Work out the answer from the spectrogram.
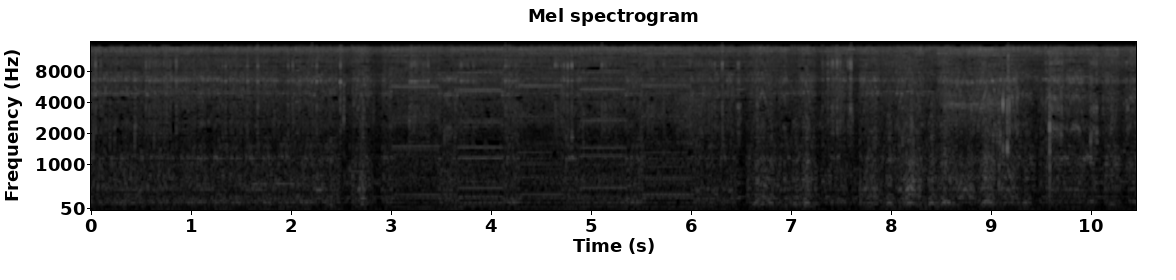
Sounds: printer

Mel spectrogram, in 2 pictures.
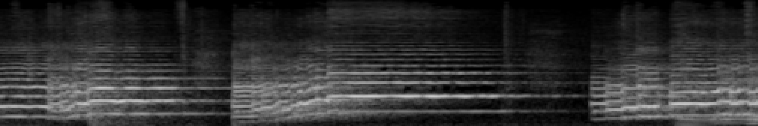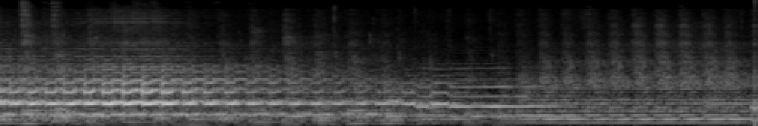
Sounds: playing bassoon

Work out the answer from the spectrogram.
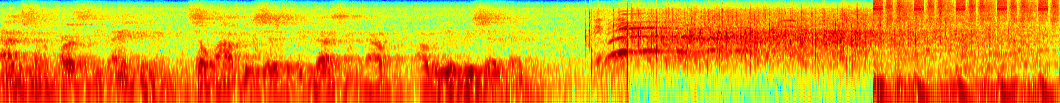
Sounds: music
applause
speech

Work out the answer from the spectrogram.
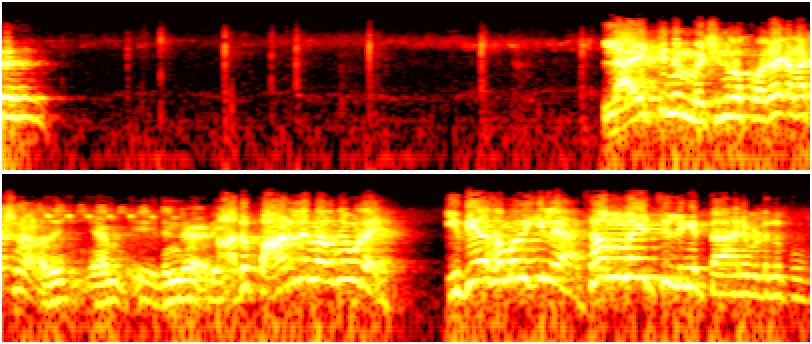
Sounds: speech
outside, rural or natural

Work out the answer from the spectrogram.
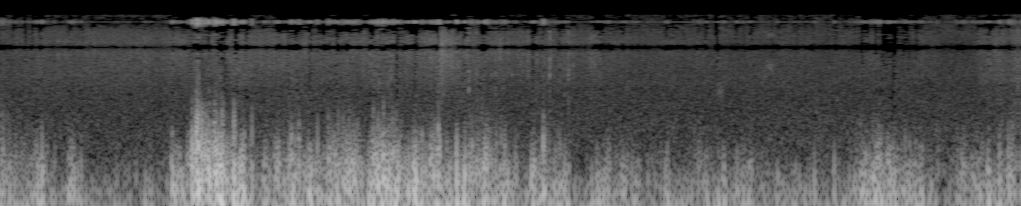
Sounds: outside, rural or natural

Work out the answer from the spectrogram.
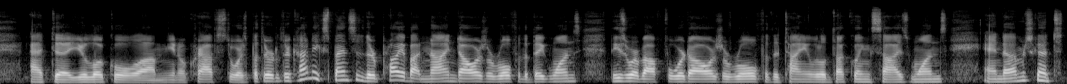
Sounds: speech

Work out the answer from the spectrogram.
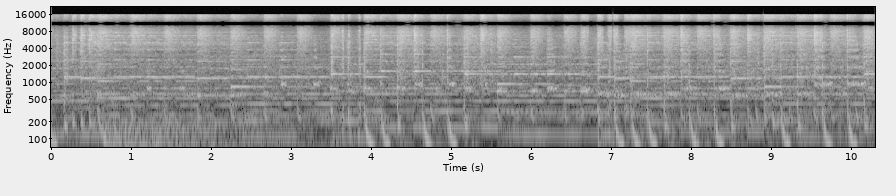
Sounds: techno
music

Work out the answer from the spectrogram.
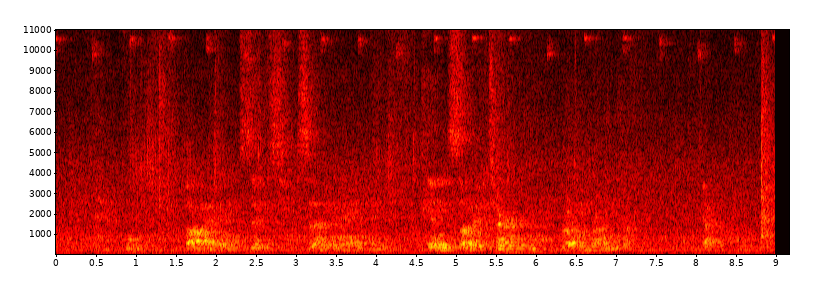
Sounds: speech

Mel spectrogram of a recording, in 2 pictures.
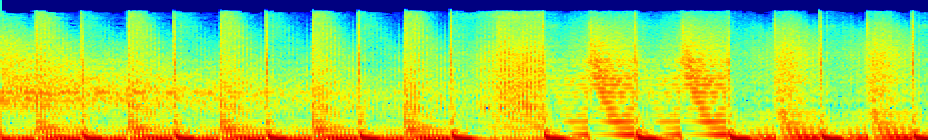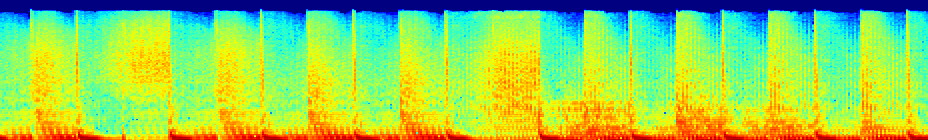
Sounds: music

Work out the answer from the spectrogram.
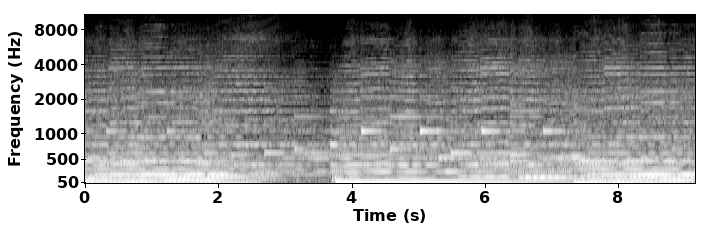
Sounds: music

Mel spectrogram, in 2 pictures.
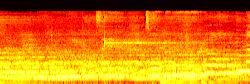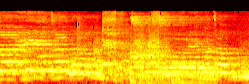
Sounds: music
female singing

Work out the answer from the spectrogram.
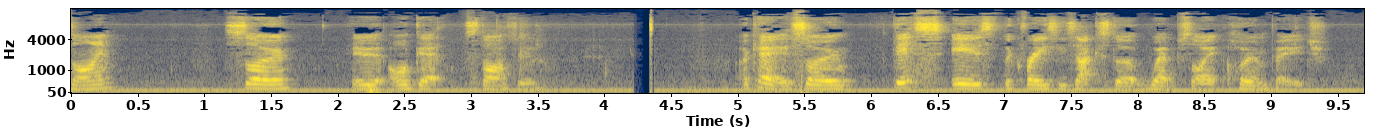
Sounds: speech
inside a small room

